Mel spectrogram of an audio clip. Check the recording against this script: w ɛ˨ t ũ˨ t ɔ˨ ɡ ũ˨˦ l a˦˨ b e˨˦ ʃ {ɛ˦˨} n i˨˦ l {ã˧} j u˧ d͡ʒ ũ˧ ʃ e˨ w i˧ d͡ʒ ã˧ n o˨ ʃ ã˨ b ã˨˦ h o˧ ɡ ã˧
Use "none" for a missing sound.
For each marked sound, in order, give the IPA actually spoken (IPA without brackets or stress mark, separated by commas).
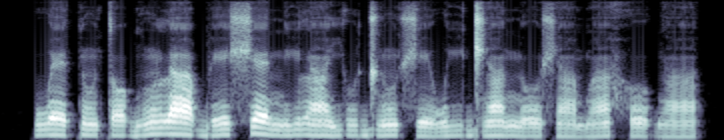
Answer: ɛ˦˨, ã˧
